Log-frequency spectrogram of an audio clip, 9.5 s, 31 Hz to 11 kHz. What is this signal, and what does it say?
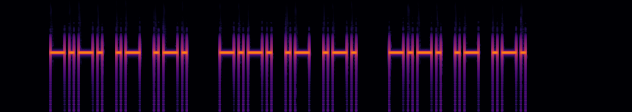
Morse code, heard as a keyed tone, about 17 wpm, 700 Hz. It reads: CAR CAR CAR
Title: Top 500 Words Repeated 17wpm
